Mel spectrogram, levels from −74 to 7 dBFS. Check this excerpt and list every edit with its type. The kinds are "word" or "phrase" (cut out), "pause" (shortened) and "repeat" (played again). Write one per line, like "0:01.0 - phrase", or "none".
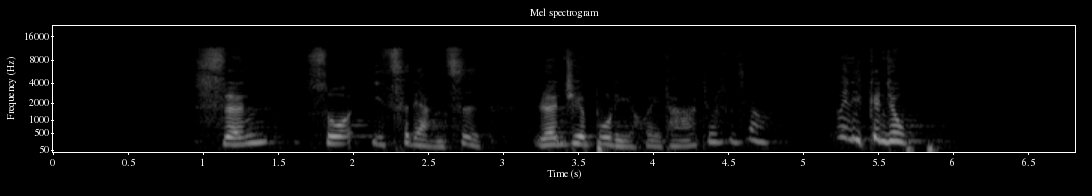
none

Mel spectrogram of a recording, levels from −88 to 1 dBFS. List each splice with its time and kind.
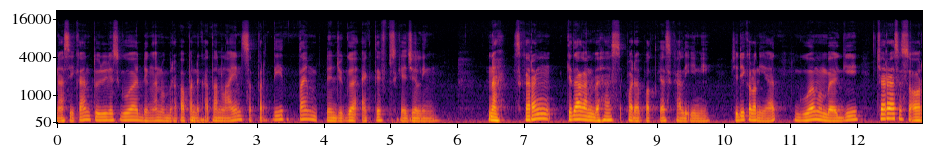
0:03.9 - word
0:05.0 - word
0:08.5 - word
0:10.5 - word

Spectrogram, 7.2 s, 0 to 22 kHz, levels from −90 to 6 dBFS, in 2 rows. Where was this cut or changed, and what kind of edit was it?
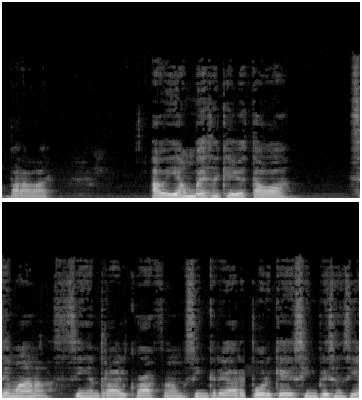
0:06.0 - word

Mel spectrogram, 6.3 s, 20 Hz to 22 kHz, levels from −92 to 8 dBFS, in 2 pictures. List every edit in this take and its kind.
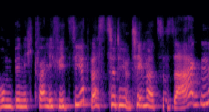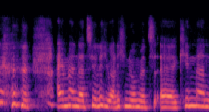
none

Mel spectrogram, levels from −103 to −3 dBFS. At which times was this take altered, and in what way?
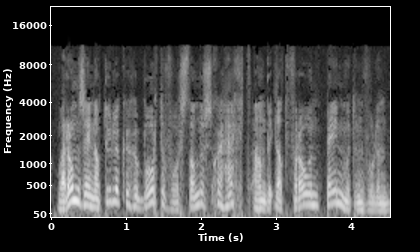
0:02.2 - word
0:03.0 - word

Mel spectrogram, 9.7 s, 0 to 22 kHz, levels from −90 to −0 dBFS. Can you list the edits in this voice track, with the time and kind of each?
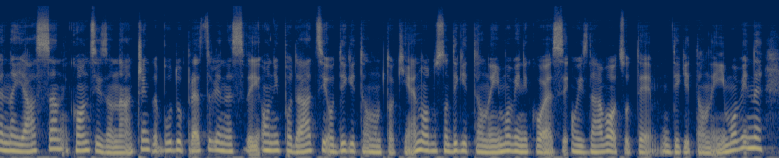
0:01.9 - word
0:07.1 - word

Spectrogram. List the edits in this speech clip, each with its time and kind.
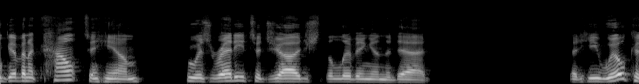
none

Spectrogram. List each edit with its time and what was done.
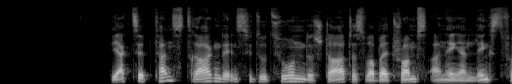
none

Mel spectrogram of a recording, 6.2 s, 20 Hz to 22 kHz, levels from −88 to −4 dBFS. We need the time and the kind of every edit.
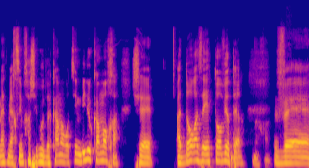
none

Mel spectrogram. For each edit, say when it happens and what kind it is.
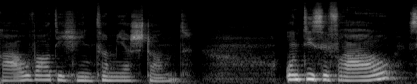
none

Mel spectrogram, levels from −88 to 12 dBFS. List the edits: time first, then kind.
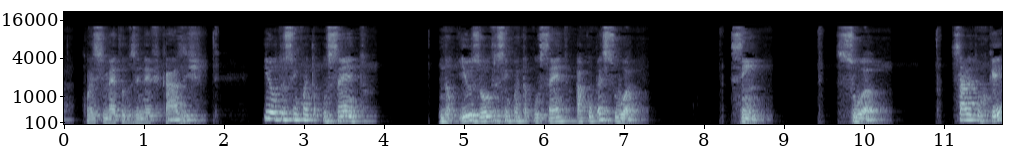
none

